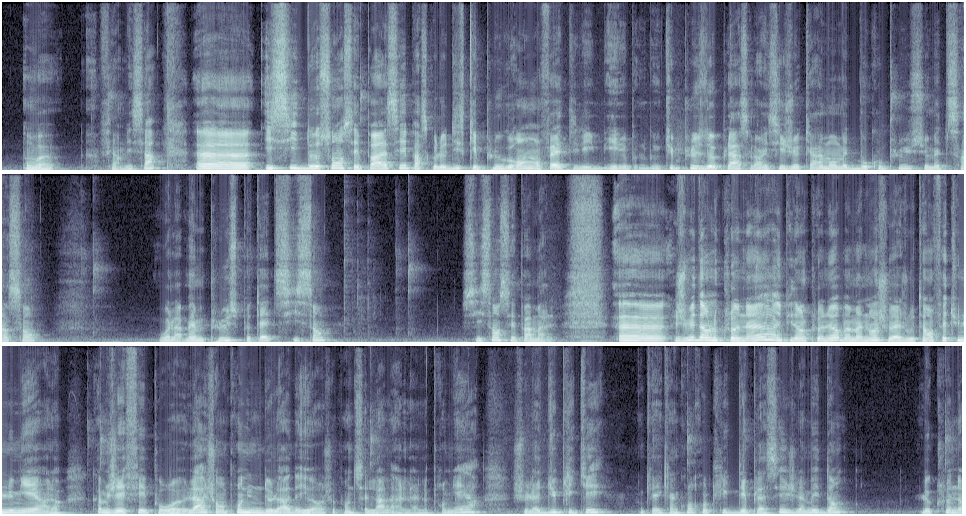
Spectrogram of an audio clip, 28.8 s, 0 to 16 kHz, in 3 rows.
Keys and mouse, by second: 0.8 click, 3.4 click, 8.5 click, 10.4 click, 12.0 click, 13.5 click, 17.0 click, 20.0 click, 22.8 click, 25.7 click, 26.6 ctrl+click.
